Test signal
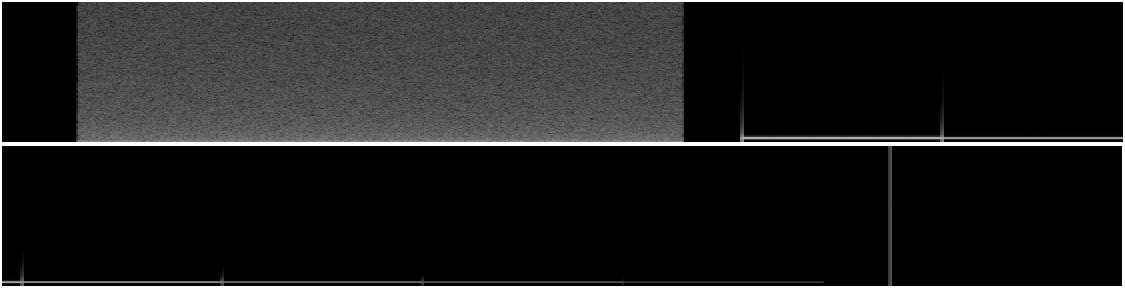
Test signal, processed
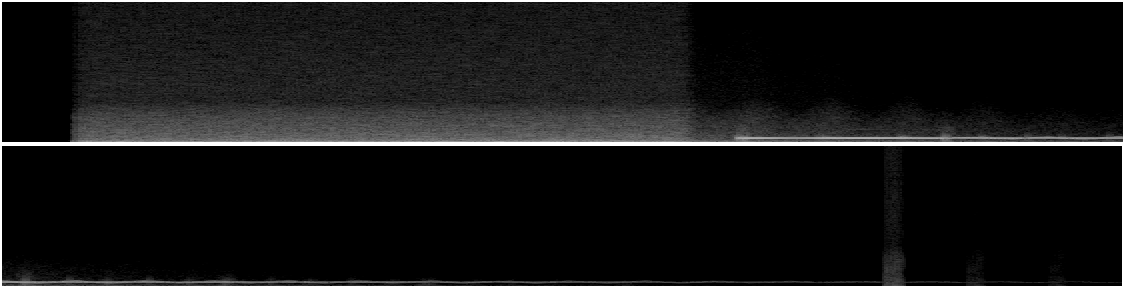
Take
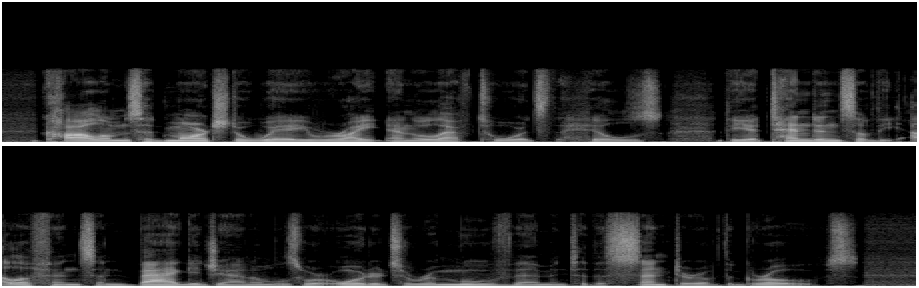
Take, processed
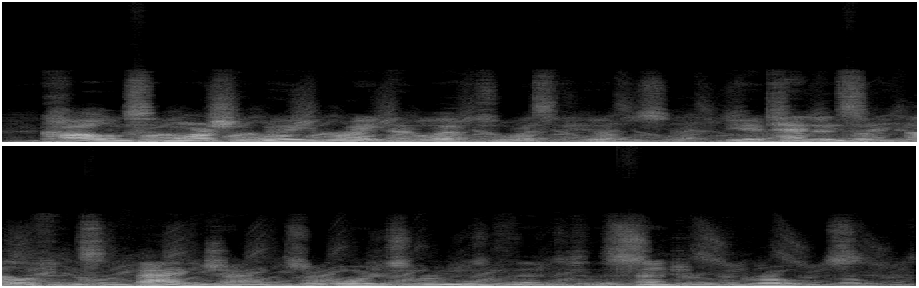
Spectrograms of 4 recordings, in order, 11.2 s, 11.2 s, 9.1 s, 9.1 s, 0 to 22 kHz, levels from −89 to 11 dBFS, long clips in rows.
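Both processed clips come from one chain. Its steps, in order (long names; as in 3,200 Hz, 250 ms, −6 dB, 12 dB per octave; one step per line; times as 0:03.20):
every bin's largest magnitude spread in time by 60 ms
bass and treble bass +3 dB, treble +14 dB
soft clipping −0.5 dBFS
multi-voice chorus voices 2, 0.35 Hz, delay 11 ms, depth 1.1 ms
high-frequency loss of the air 450 metres
double-tracking delay 24 ms −2.5 dB
feedback echo with a swinging delay time 407 ms, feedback 68%, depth 160 cents, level −13.5 dB
level −3.5 dB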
